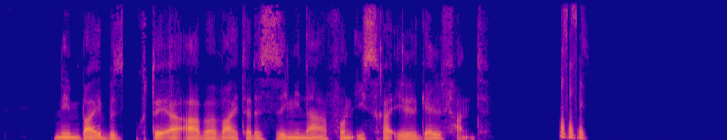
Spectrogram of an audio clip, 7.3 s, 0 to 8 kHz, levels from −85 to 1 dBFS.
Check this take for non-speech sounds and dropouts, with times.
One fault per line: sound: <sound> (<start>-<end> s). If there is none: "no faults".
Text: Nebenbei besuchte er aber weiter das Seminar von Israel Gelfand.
sound: dropout (1.2-1.4 s)
sound: chirp (5.6-5.9 s)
